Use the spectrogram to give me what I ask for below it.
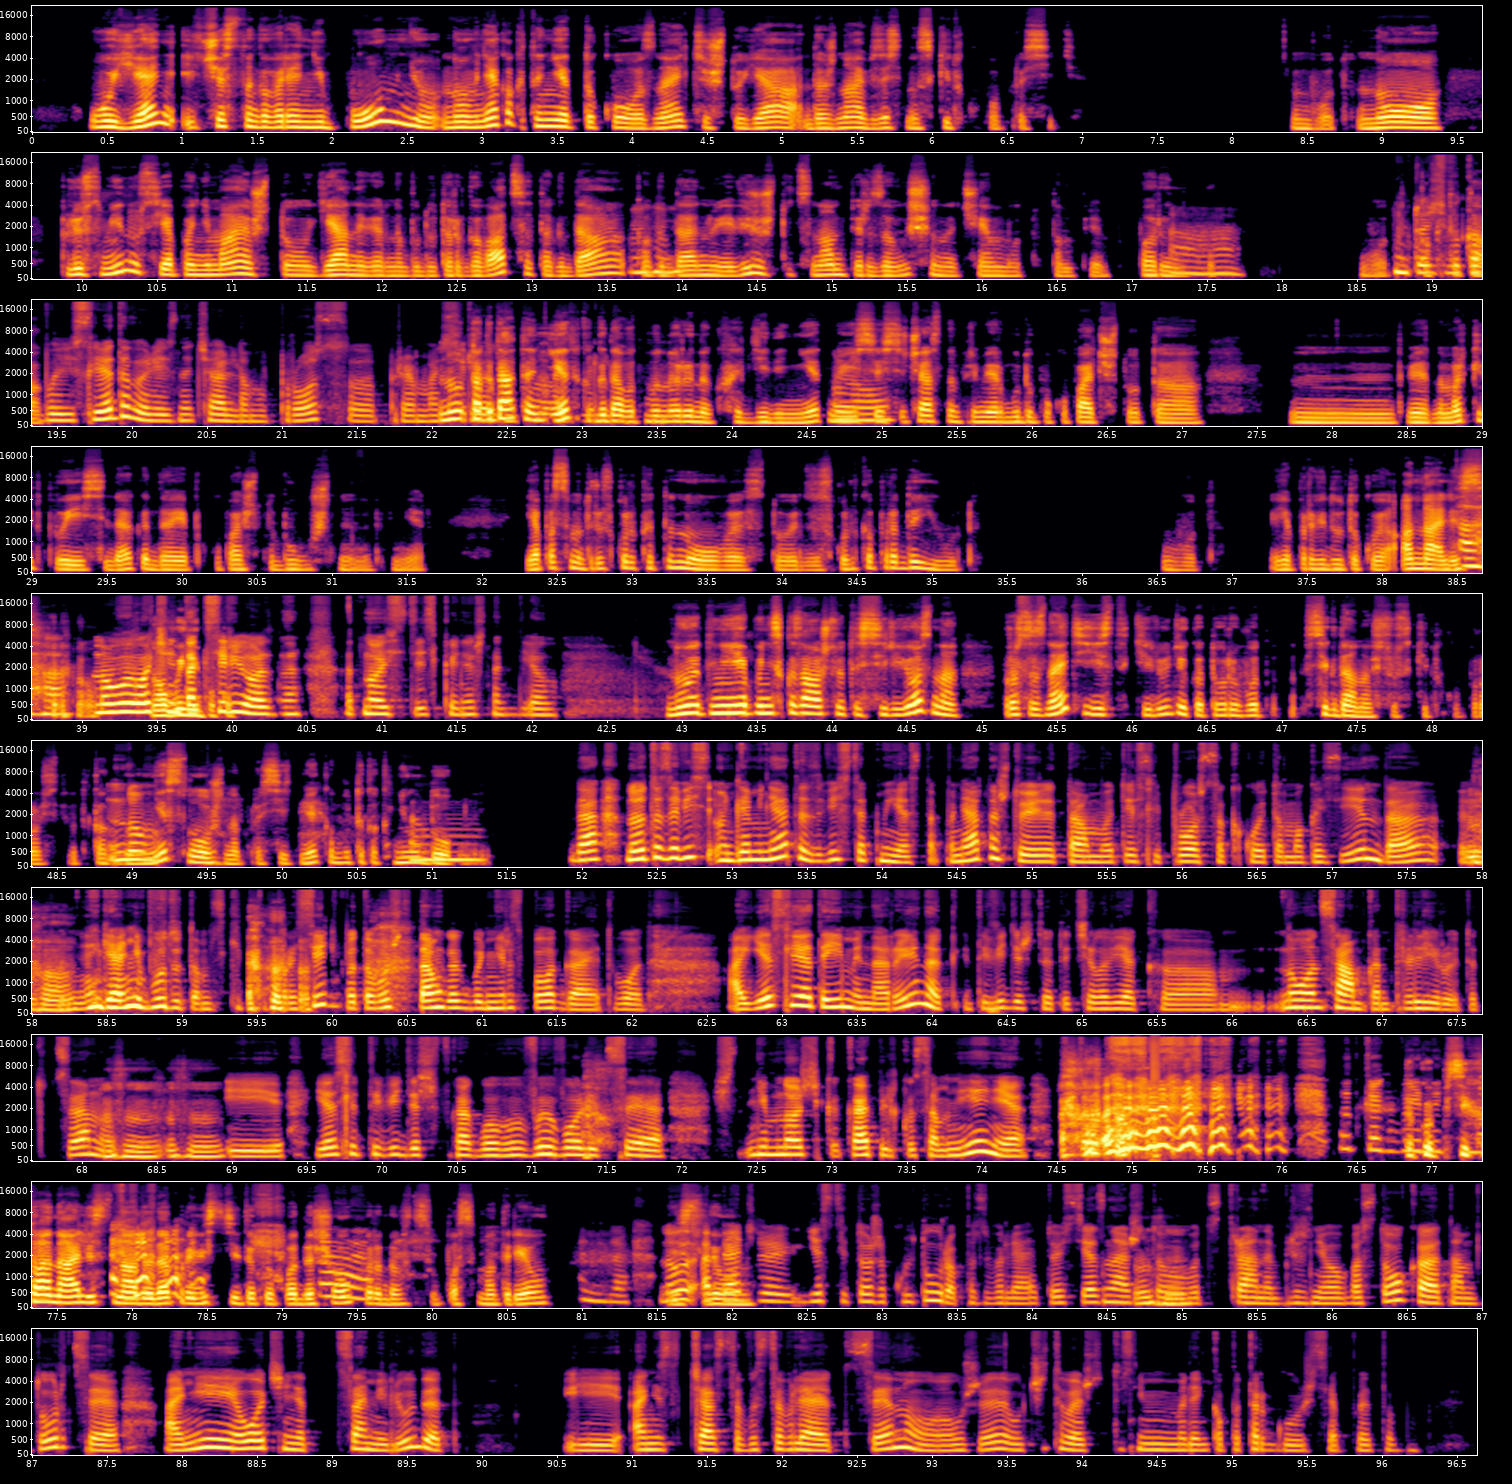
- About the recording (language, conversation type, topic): Russian, unstructured, Вы когда-нибудь пытались договориться о скидке и как это прошло?
- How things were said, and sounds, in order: tapping; chuckle; other noise; other background noise; chuckle; chuckle; laugh; laugh; laughing while speaking: "вот как бы и начинать"; chuckle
